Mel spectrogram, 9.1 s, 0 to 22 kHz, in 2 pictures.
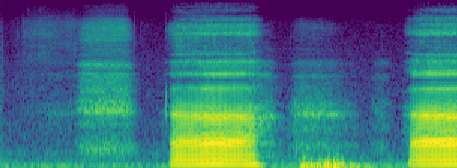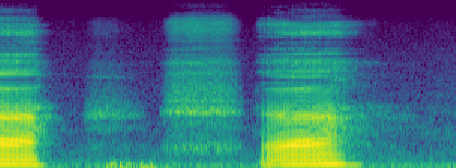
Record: {"exhalation_length": "9.1 s", "exhalation_amplitude": 2631, "exhalation_signal_mean_std_ratio": 0.53, "survey_phase": "beta (2021-08-13 to 2022-03-07)", "age": "45-64", "gender": "Male", "wearing_mask": "Yes", "symptom_cough_any": true, "symptom_new_continuous_cough": true, "symptom_runny_or_blocked_nose": true, "symptom_sore_throat": true, "symptom_abdominal_pain": true, "symptom_fatigue": true, "symptom_fever_high_temperature": true, "symptom_headache": true, "symptom_change_to_sense_of_smell_or_taste": true, "symptom_loss_of_taste": true, "symptom_other": true, "symptom_onset": "3 days", "smoker_status": "Ex-smoker", "respiratory_condition_asthma": true, "respiratory_condition_other": false, "recruitment_source": "Test and Trace", "submission_delay": "2 days", "covid_test_result": "Positive", "covid_test_method": "RT-qPCR", "covid_ct_value": 18.9, "covid_ct_gene": "N gene"}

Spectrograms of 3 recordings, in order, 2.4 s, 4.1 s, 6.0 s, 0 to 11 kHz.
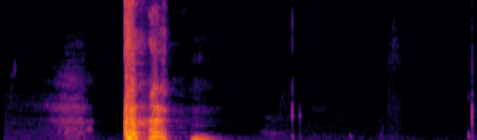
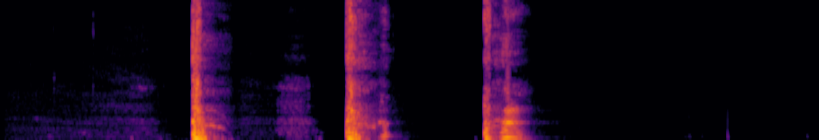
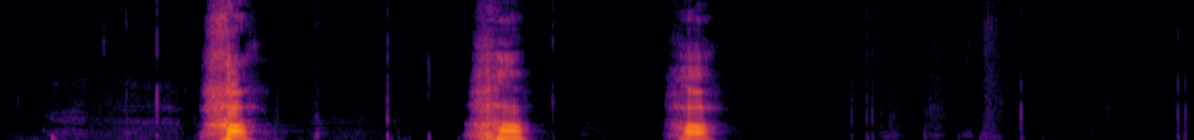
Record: {"cough_length": "2.4 s", "cough_amplitude": 32768, "cough_signal_mean_std_ratio": 0.23, "three_cough_length": "4.1 s", "three_cough_amplitude": 32768, "three_cough_signal_mean_std_ratio": 0.21, "exhalation_length": "6.0 s", "exhalation_amplitude": 32768, "exhalation_signal_mean_std_ratio": 0.2, "survey_phase": "beta (2021-08-13 to 2022-03-07)", "age": "65+", "gender": "Male", "wearing_mask": "No", "symptom_none": true, "smoker_status": "Ex-smoker", "respiratory_condition_asthma": false, "respiratory_condition_other": false, "recruitment_source": "REACT", "submission_delay": "0 days", "covid_test_result": "Negative", "covid_test_method": "RT-qPCR"}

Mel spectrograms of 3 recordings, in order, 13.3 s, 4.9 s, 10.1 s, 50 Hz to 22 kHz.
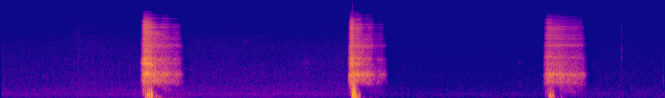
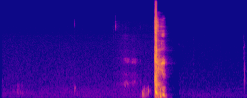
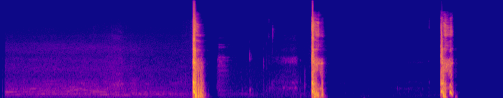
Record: {"exhalation_length": "13.3 s", "exhalation_amplitude": 31976, "exhalation_signal_mean_std_ratio": 0.22, "cough_length": "4.9 s", "cough_amplitude": 32768, "cough_signal_mean_std_ratio": 0.13, "three_cough_length": "10.1 s", "three_cough_amplitude": 32768, "three_cough_signal_mean_std_ratio": 0.16, "survey_phase": "beta (2021-08-13 to 2022-03-07)", "age": "45-64", "gender": "Female", "wearing_mask": "No", "symptom_none": true, "smoker_status": "Never smoked", "respiratory_condition_asthma": false, "respiratory_condition_other": false, "recruitment_source": "Test and Trace", "submission_delay": "2 days", "covid_test_result": "Positive", "covid_test_method": "RT-qPCR", "covid_ct_value": 24.7, "covid_ct_gene": "N gene"}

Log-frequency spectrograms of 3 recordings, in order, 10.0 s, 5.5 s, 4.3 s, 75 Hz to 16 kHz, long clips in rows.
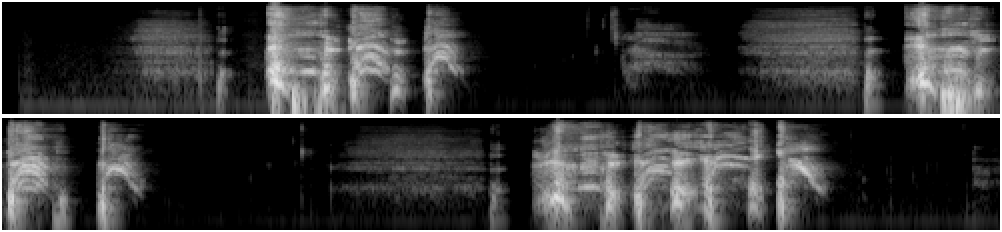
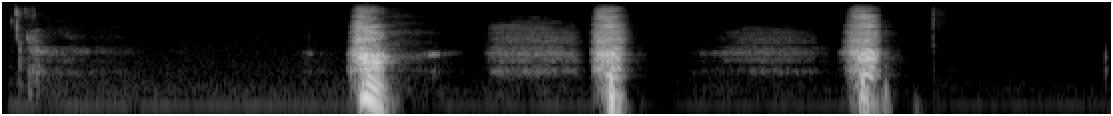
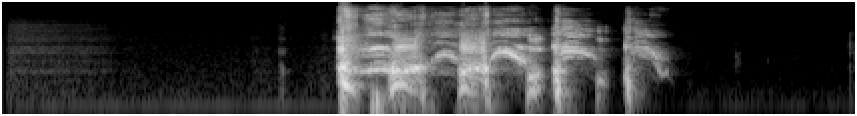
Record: {"three_cough_length": "10.0 s", "three_cough_amplitude": 32768, "three_cough_signal_mean_std_ratio": 0.35, "exhalation_length": "5.5 s", "exhalation_amplitude": 31418, "exhalation_signal_mean_std_ratio": 0.21, "cough_length": "4.3 s", "cough_amplitude": 32768, "cough_signal_mean_std_ratio": 0.41, "survey_phase": "beta (2021-08-13 to 2022-03-07)", "age": "45-64", "gender": "Male", "wearing_mask": "No", "symptom_cough_any": true, "smoker_status": "Never smoked", "respiratory_condition_asthma": false, "respiratory_condition_other": false, "recruitment_source": "Test and Trace", "submission_delay": "1 day", "covid_test_result": "Negative", "covid_test_method": "RT-qPCR"}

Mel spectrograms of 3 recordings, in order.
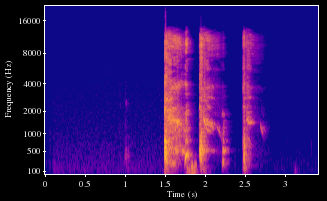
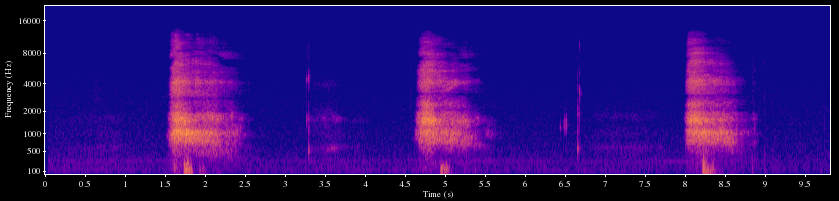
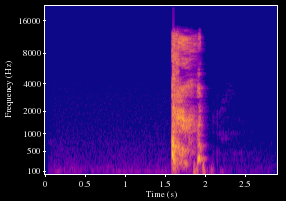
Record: {"three_cough_length": "3.4 s", "three_cough_amplitude": 32767, "three_cough_signal_mean_std_ratio": 0.29, "exhalation_length": "9.8 s", "exhalation_amplitude": 8349, "exhalation_signal_mean_std_ratio": 0.32, "cough_length": "2.9 s", "cough_amplitude": 32644, "cough_signal_mean_std_ratio": 0.24, "survey_phase": "beta (2021-08-13 to 2022-03-07)", "age": "18-44", "gender": "Female", "wearing_mask": "No", "symptom_cough_any": true, "symptom_runny_or_blocked_nose": true, "symptom_sore_throat": true, "symptom_fever_high_temperature": true, "symptom_headache": true, "symptom_onset": "4 days", "smoker_status": "Never smoked", "respiratory_condition_asthma": false, "respiratory_condition_other": false, "recruitment_source": "Test and Trace", "submission_delay": "1 day", "covid_test_result": "Positive", "covid_test_method": "RT-qPCR", "covid_ct_value": 22.2, "covid_ct_gene": "ORF1ab gene"}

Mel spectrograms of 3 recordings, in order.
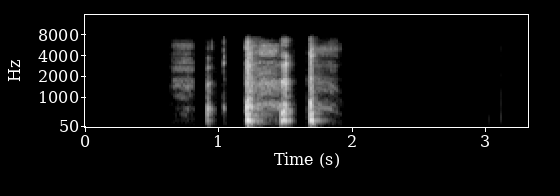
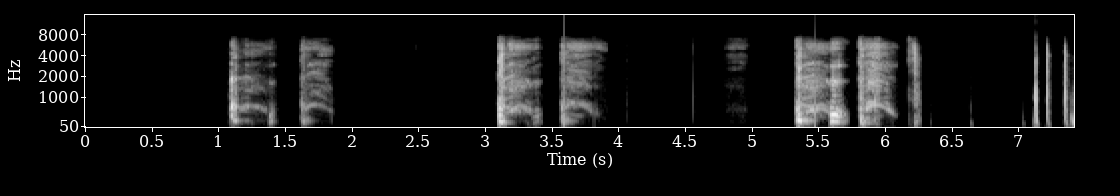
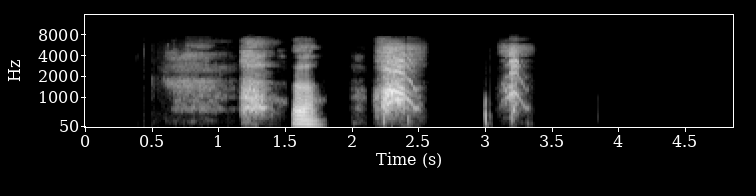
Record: {"cough_length": "3.3 s", "cough_amplitude": 27960, "cough_signal_mean_std_ratio": 0.19, "three_cough_length": "7.4 s", "three_cough_amplitude": 32768, "three_cough_signal_mean_std_ratio": 0.21, "exhalation_length": "4.9 s", "exhalation_amplitude": 30181, "exhalation_signal_mean_std_ratio": 0.28, "survey_phase": "beta (2021-08-13 to 2022-03-07)", "age": "65+", "gender": "Female", "wearing_mask": "No", "symptom_cough_any": true, "symptom_shortness_of_breath": true, "symptom_change_to_sense_of_smell_or_taste": true, "smoker_status": "Ex-smoker", "respiratory_condition_asthma": false, "respiratory_condition_other": false, "recruitment_source": "Test and Trace", "submission_delay": "2 days", "covid_test_result": "Negative", "covid_test_method": "RT-qPCR"}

